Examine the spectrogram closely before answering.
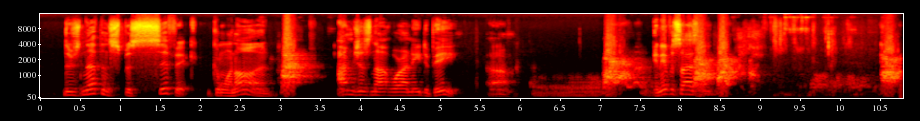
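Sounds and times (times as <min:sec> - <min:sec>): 
speech: 0:00.3 - 0:03.2, 0:03.8 - 0:09.1
dogs barking as they are let out: 0:03.0 - 0:03.5, 0:07.0 - 0:10.7.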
